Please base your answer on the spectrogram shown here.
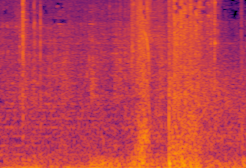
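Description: Rapid gunfire bursts in a tactical shooter video game with a sniper, dense overlapping shots and a sharper crack near the end, loud and continuous throughout.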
